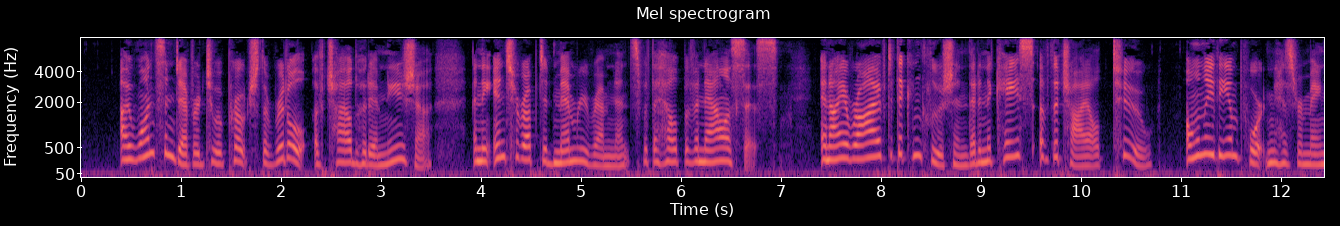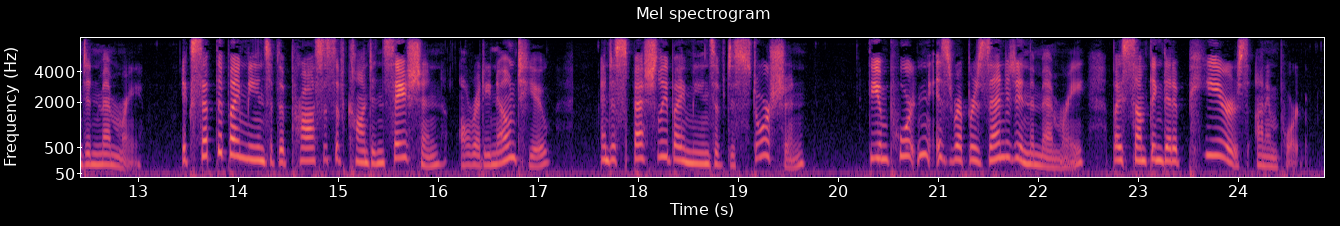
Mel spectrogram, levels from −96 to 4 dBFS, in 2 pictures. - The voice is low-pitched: No, high, 240 Hz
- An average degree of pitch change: No, wide, 6.5 semitones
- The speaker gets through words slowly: No, average, 175 wpm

